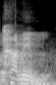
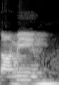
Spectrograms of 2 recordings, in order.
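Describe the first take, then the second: First: The name starts with a hard aspirated t. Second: The name starts with a soft dental t. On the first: The speaker calls it wrong. "বিদেশিরা ঠয় বলে, যেমন থামিম" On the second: The speaker calls it right. "সাধারণত তাকে ত বলা হয়"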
